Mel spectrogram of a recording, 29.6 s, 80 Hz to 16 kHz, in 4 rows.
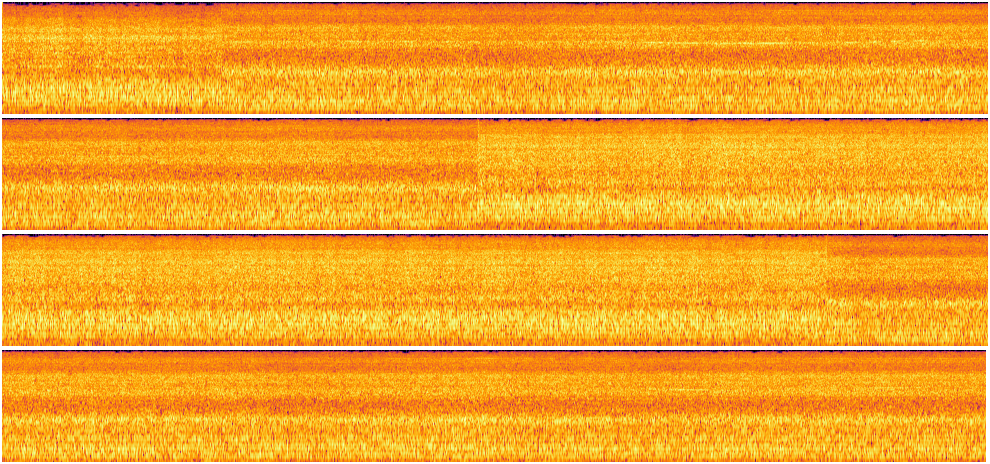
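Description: Steady cockpit noise inside an F-15 Eagle fighter in flight, an even rushing sound with no distinct engine tone. Its character changes abruptly about two, eleven and twenty-one seconds in.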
